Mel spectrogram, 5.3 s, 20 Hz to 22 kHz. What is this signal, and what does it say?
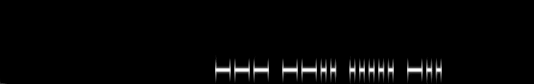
Morse code, heard as a keyed tone, about 25 wpm, 700 Hz. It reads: OZ5D
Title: DXCC-100 Call Signs - 4 Characters - Repeated 2x - 25wpm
